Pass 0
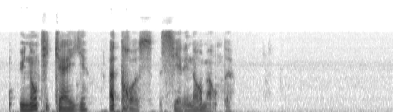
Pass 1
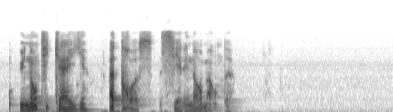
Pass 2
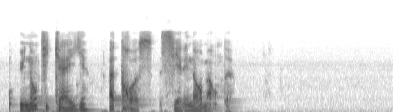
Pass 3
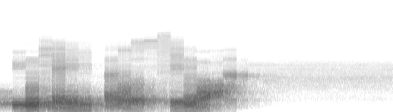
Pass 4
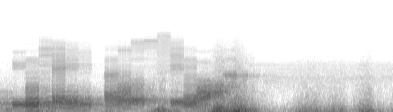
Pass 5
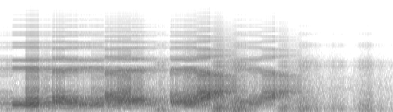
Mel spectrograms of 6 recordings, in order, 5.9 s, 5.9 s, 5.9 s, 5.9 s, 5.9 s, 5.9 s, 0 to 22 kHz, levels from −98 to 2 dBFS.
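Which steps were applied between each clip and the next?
high shelf 3000 Hz -11.5 dB; de-hum 91.08 Hz, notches 6; gain +1 dB
compressor 5:1, threshold -24 dBFS, peak gain reduction 11 dB; gain -1.5 dB
stepped spectrum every 0.2 s; tape echo 0.172 s, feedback 49%, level -9 dB, low-pass 1100 Hz; band-pass sweep 360 Hz -> 1300 Hz, 2.86–3.7; gain +4 dB
wind noise 110 Hz -43 dBFS
sample-and-hold 21×; band-pass 830 Hz, Q 0.9; echo 0.978 s -7.5 dB; gain +5 dB

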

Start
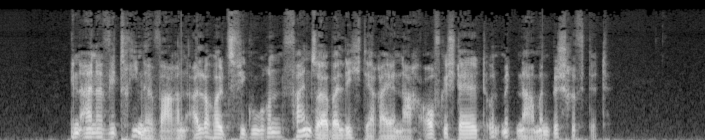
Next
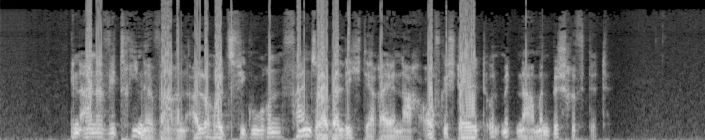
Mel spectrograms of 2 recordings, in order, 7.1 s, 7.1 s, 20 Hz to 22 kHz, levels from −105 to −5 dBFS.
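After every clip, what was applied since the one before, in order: low shelf 220 Hz -4 dB; upward compressor, threshold -42 dBFS; wrapped overs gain 11.5 dB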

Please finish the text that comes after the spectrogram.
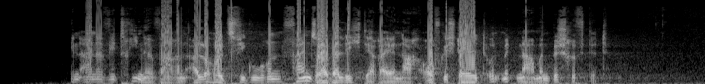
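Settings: opening faded in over 2.21 s; on a send at -21 dB: LPF 4800 Hz + reverb RT60 4.4 s, pre-delay 33 ms; on the sum: gain +5.5 dB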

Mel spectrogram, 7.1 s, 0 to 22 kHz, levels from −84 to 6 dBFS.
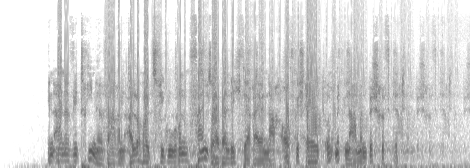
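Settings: compressor 4:1, threshold -23 dBFS, peak gain reduction 11 dB; on a send: thinning echo 0.703 s, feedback 60%, high-pass 1200 Hz, level -8 dB; on the sum: gain -5 dB

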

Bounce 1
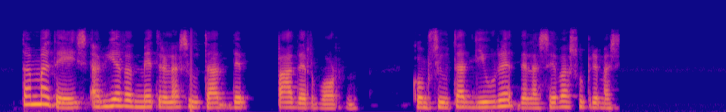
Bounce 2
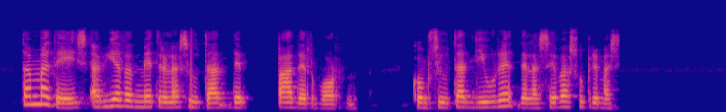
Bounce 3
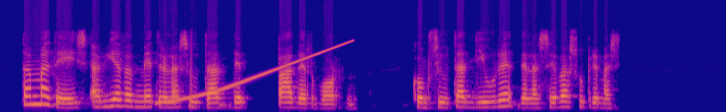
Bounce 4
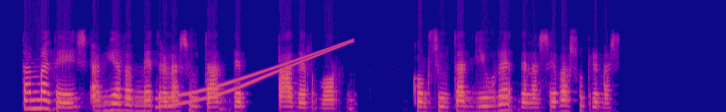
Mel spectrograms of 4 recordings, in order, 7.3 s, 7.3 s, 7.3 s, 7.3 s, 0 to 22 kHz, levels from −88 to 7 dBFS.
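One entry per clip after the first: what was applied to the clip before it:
HPF 510 Hz 12 dB/oct; gain +1.5 dB
short-mantissa float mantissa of 4-bit; painted sound rise, 1.55–3.54, 330–5000 Hz -29 dBFS; gain -4.5 dB
ring modulator 150 Hz

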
